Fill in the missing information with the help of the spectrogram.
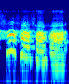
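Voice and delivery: a chorus of forced chuckles; fake laugh. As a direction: act out the group's dismissive laugh. Mimicking coworkers' polite laughter.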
